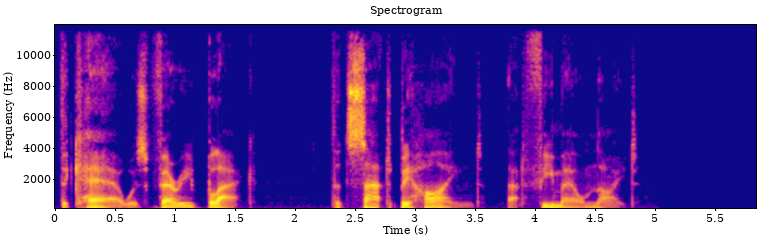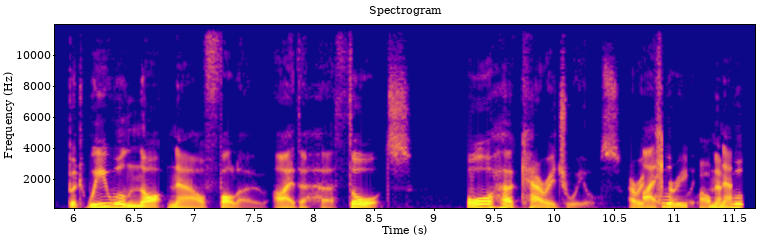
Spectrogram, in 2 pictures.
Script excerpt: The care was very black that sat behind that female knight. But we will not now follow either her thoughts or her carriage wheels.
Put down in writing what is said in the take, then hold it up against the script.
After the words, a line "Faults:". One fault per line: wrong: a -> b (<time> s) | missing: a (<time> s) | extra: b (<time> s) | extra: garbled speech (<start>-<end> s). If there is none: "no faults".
The care was very black that sat behind that female knight. But we will not now follow either her thoughts or her carriage wheels. [garbled]
Faults:
extra: garbled speech (10.6-11.6 s)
